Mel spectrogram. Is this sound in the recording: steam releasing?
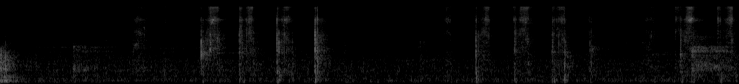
no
